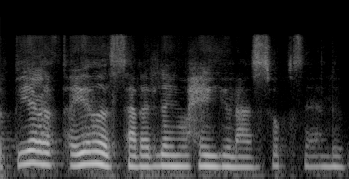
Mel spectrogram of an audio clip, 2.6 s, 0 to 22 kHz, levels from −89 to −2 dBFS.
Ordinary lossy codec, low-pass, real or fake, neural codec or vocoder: none; 10.8 kHz; fake; codec, 16 kHz in and 24 kHz out, 0.6 kbps, FocalCodec, streaming, 2048 codes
